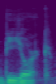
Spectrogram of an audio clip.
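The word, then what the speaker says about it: Björk: We pronounce this Bjork, by the way.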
